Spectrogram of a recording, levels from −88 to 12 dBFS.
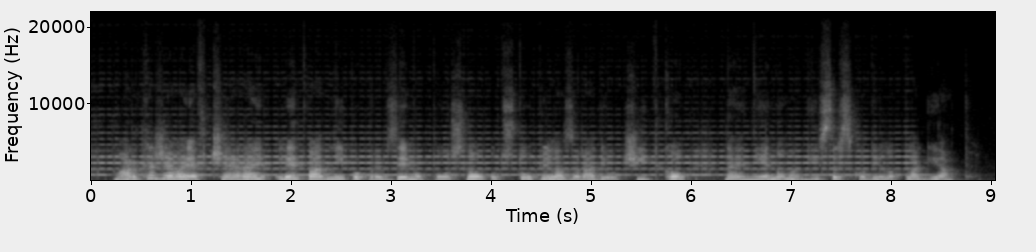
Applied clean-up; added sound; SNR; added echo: none; Bowed string instrument; 13 dB; none.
